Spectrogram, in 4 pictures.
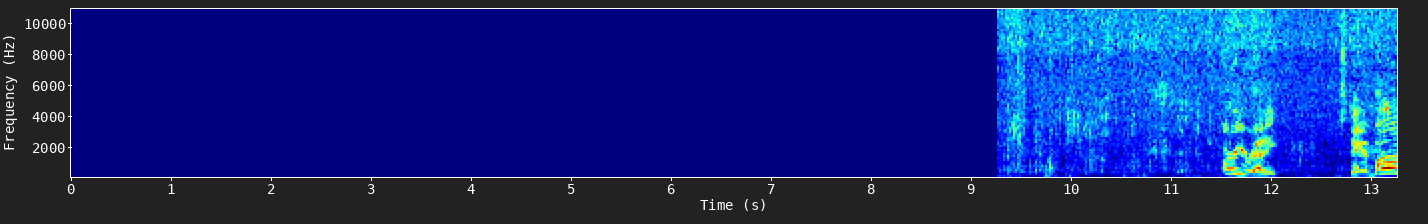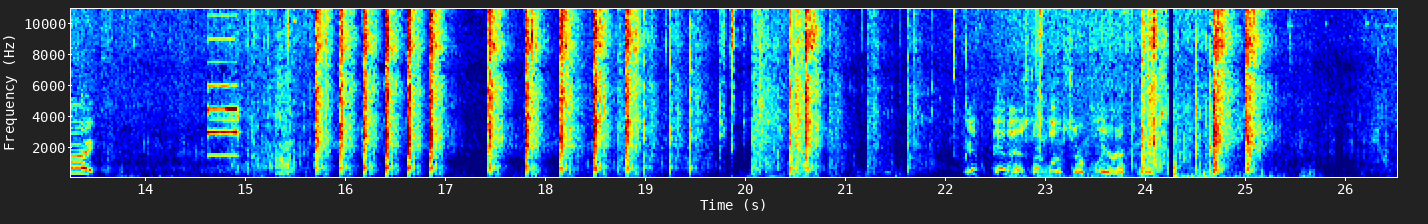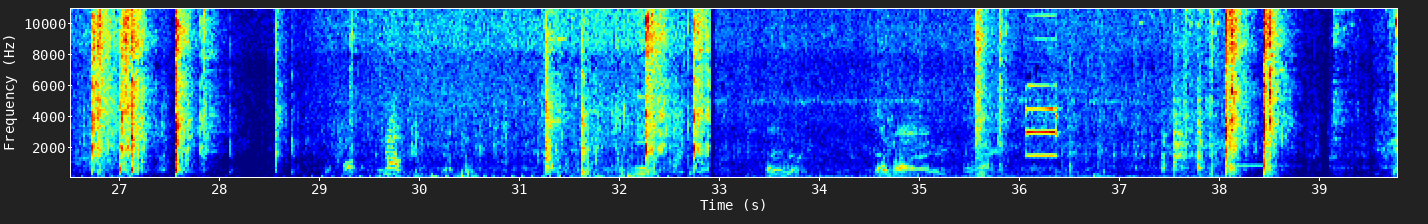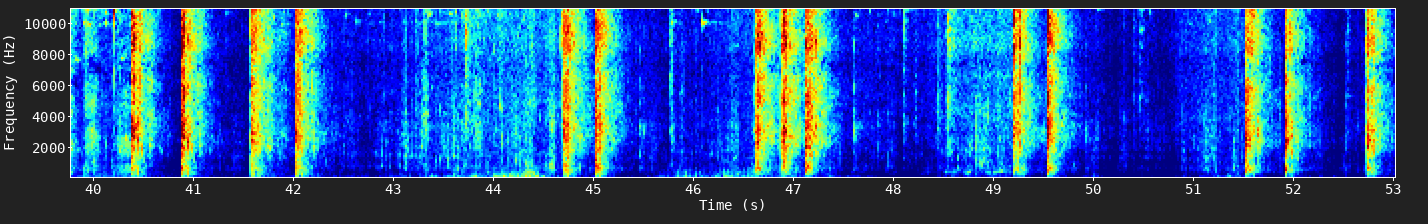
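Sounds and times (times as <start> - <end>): handgun shots: 15.7 - 21.7, 38.0 - 38.8, 40.3 - 42.3, 44.7 - 45.3, 46.6 - 47.4, 49.1 - 49.8.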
